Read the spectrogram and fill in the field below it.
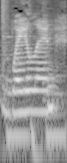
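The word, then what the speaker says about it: Waylan: Valen for w I have Waylon spell w-a-y-l-a-n Whalen this one means roadside I really love the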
